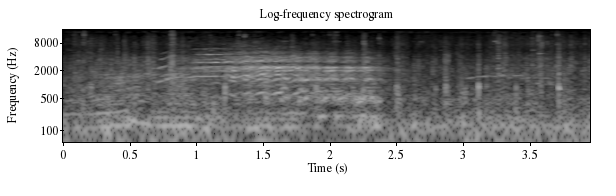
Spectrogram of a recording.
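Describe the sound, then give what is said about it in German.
Carriage horses on the road from Salzburg to Munich clip-clop steadily throughout. A long, loud whinny rises over the hoofbeats in the middle, and a voice is also present. “150 Kilometer sind, das haben wir gehört, mit der Kutsche von Salzburg nach München.”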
